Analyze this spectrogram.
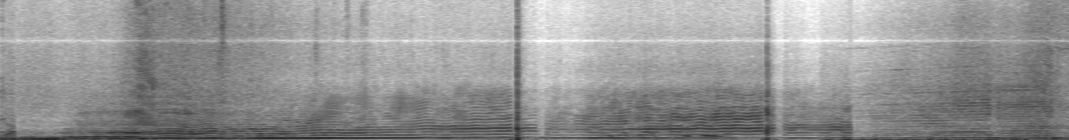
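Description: Rally car engines at full throttle, the pitch of one climbing as it accelerates, with abrupt breaks about four and six seconds in as one car's sound gives way to another's.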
